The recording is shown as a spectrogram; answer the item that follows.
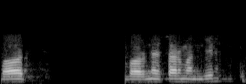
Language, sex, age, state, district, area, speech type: Maithili, male, 18-30, Bihar, Purnia, rural, conversation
